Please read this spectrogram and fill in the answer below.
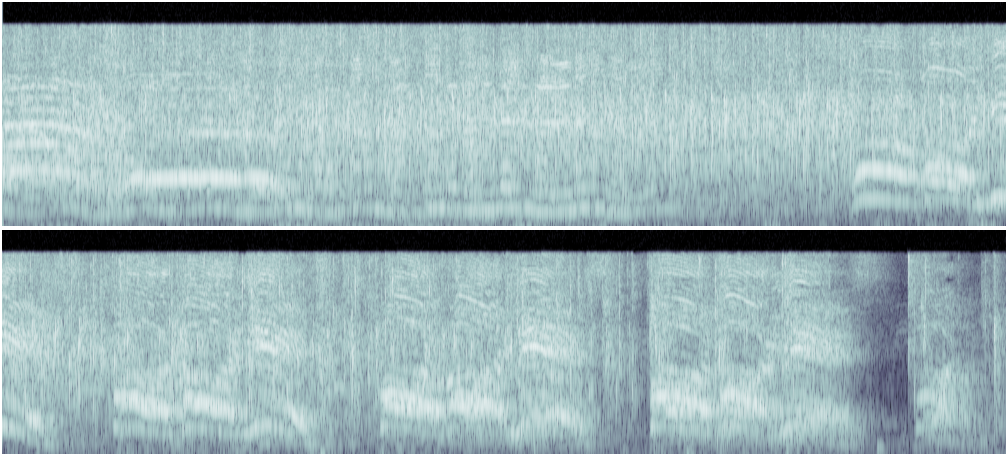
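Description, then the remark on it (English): A live audience in Philadelphia, Pennsylvania applauds loudly and steadily after hearing the name of their hometown, with shouts and whoops rising over the dense clapping, before the noise briefly dips twice near the end. “They were applauding as I did such a good job saying the name of the place where they live.”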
